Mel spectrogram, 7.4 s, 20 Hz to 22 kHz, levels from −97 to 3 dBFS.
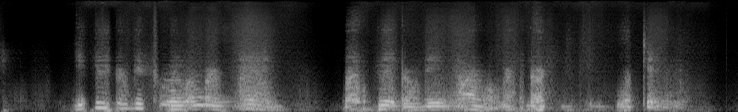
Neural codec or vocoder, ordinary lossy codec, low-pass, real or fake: codec, 44.1 kHz, 0.9 kbps, DAC; none; none; fake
